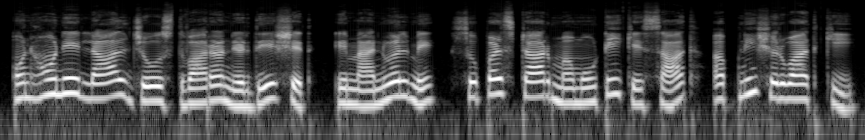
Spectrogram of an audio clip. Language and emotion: Hindi, neutral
